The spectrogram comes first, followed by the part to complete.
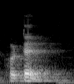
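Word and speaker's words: hotel: ऐसे ही होटल है होटल एच ओ टी ई एल कैसे प्रोनाउंस करोगे होटल होटल होगा तो ए होगा और अगर सपोज करो आप ओटल होता ओटल तो वहां पे एन होता जैसे ओनर है आर की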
